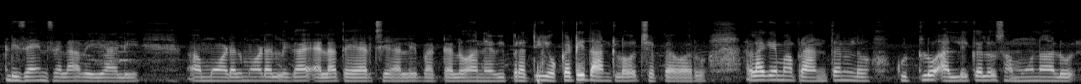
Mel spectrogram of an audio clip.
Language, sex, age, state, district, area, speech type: Telugu, female, 30-45, Andhra Pradesh, Eluru, rural, spontaneous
